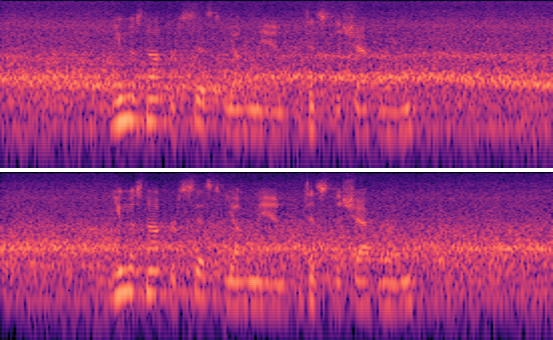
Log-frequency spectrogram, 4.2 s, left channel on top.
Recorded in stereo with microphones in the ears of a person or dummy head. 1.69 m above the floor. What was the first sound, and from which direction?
A man speaking, 15° right (ahead or behind).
